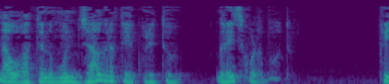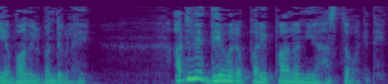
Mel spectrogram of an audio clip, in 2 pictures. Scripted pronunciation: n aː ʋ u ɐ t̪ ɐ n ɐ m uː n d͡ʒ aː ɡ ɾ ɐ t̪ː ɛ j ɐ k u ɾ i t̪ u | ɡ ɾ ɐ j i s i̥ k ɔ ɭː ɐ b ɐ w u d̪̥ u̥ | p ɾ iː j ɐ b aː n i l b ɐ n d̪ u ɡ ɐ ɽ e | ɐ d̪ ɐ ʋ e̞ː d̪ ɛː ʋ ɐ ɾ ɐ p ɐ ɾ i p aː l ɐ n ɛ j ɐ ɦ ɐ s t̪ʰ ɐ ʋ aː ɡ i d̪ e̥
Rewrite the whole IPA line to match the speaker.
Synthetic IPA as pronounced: n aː ʋ u ɐ t̪ ɐ n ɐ m u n d͡ʒ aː ɡ ɾ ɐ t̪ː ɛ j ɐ k u ɾ i t̪ u | ɡ ɾ ɐ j i s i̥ k ɔ ɭː ɐ b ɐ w u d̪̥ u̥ | p ɾ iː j ɐ b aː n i l b ɐ n d̪ u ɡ ɐ ɭ e | ɐ d̪ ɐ ʋ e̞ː d̪ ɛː ʋ ɐ ɾ ɐ p ɐ ɾ i p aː l ɐ n ɛ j ɐ ɦ ɐ s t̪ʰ ɐ ʋ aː ɡ i d̪ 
